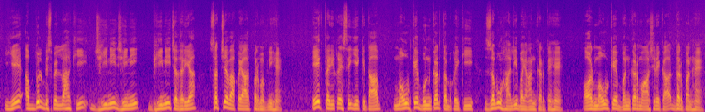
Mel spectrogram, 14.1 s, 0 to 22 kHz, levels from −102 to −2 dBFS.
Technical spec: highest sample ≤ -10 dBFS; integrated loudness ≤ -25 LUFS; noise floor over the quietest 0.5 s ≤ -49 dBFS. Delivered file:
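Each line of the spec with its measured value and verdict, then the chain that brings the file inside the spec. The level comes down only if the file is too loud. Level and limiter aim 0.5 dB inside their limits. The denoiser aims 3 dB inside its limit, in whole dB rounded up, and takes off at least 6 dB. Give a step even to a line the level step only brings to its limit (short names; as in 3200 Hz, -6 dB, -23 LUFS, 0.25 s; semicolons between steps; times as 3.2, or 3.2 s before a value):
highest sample -7.5 dBFS: fail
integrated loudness -26.0 LUFS: OK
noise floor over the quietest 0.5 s -56 dBFS: OK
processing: limiter -10.5 dBFS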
